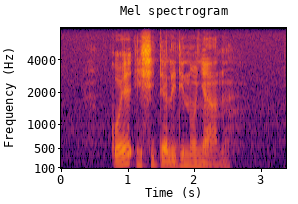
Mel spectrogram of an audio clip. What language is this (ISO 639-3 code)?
nso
